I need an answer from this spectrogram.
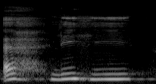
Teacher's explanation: أهله، حرف الهاء هنا من حروف الهمس، وخلي بالي إن حرف الهاء في القرآن دايما بيبقى ضعيف، فأقول أهله، وبعد الهاء المكسورة دي في وراها علامة كده، دي اسمها، ده مد طبيعي صلة صغرى بتمد حركتين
